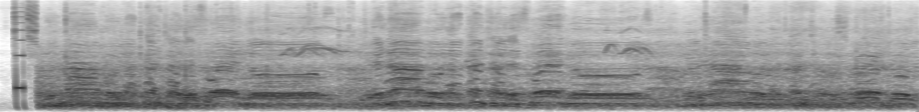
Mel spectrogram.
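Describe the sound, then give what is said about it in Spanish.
A large crowd of Querétaro football supporters sings a terrace chant in unison, loud and continuous for the whole stretch, the many voices blending into a steady, rhythmic melody with a roaring stadium feel. “Esta a ver si te suena este, de, también del Querétaro.”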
